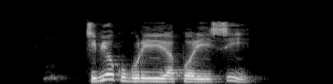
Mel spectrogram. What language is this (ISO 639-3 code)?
lug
